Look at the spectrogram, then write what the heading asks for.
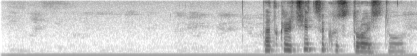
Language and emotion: Russian, neutral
